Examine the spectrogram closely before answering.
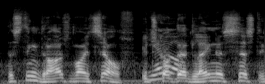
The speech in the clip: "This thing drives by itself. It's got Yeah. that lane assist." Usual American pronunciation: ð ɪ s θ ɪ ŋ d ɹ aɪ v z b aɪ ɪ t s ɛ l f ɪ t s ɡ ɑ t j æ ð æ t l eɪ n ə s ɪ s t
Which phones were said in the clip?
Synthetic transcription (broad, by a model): ð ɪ s θ ɪ ŋ d ɹ aɪ v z b aɪ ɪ t s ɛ l f ɪ t s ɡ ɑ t ð æ t l eɪ n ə s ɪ s t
